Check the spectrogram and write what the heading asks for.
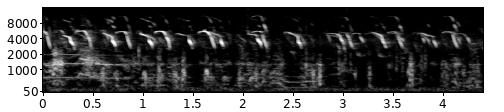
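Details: Chickens being fed on a home farm, clear sharp high peeps sliding downward, roughly two or three per second, over scattered lower clucks and brief tonal notes.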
